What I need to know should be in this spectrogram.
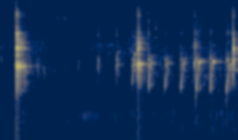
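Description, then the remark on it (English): A single bright clink of a shot glass rings out, followed after a pause by a quick run of gurgling glugs as a drink is poured, clear with no talking. “So, let me get my shot glass here. I've got so many glasses right now. If you would like to pour.”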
